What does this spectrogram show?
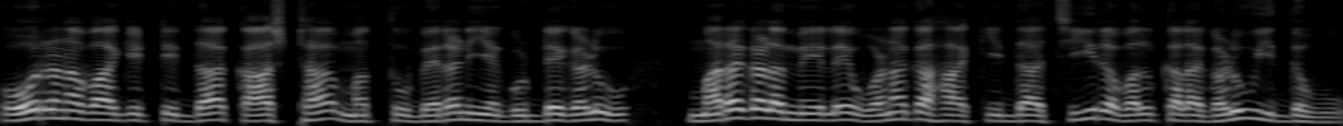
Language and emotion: Kannada, neutral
